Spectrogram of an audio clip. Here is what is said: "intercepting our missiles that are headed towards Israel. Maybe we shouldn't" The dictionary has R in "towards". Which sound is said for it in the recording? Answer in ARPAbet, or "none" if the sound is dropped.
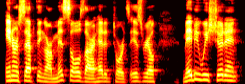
R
